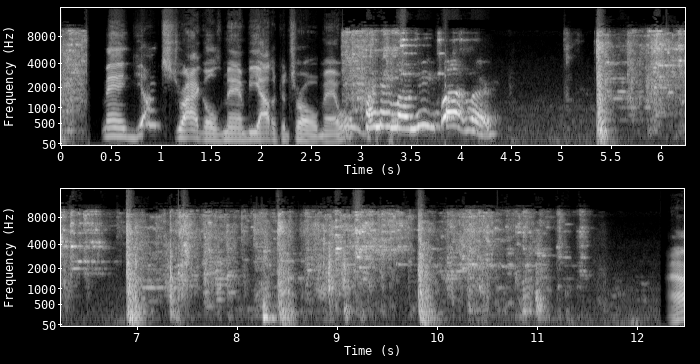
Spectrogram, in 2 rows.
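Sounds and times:
glass breaking and shattering at an apartment: 0.0 - 0.3, 2.8 - 4.0, 5.0 - 11.7
speech: 0.4 - 4.4
glass shards tinkling: 2.8 - 4.1, 5.0 - 11.7.

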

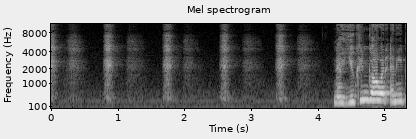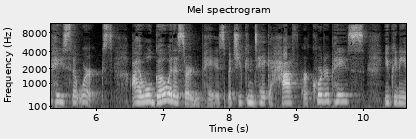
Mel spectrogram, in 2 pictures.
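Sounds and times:
rhythmic breath of fire breathing with short inhales and powerful exhales: 0.0 - 4.1
speech: 4.2 - 10.6.

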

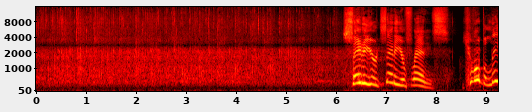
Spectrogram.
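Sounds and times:
church audience clapping at a Sunday service: 0.0 - 7.4
speech: 6.2 - 9.2.

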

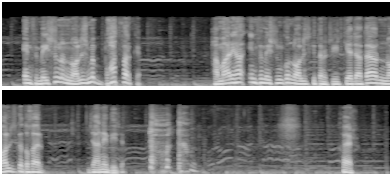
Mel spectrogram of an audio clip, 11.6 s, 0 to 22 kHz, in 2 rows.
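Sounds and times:
speech: 0.4 - 2.3, 3.2 - 7.8, 11.0 - 11.2
coughing: 8.0 - 9.0
throat clearing: 8.1 - 8.9.

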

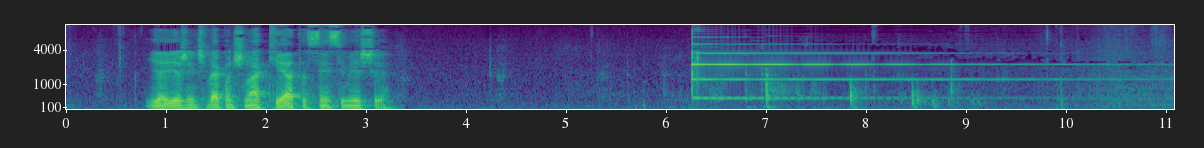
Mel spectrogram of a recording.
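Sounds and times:
speech: 0.8 - 3.4
meditation bell ringing: 6.2 - 11.0.

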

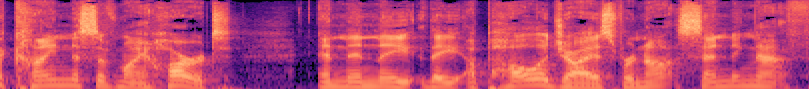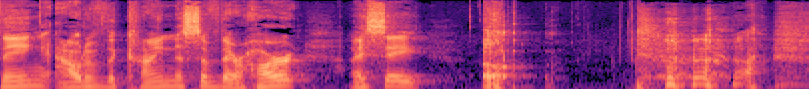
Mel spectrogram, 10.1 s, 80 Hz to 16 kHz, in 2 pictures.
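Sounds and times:
speech: 0.0 - 8.4, 9.0 - 10.1
person burping: 8.0 - 8.6
laughter: 9.0 - 9.9.

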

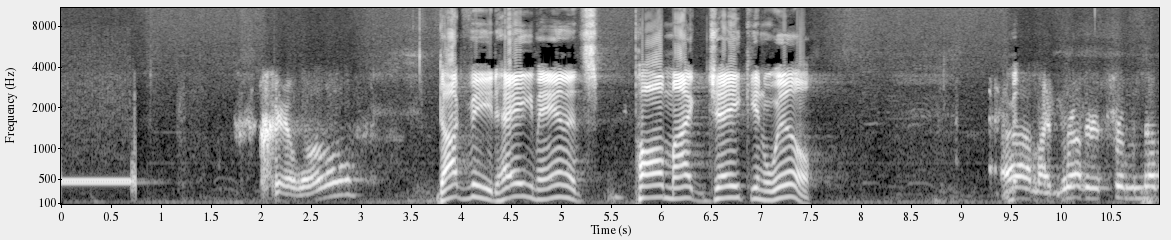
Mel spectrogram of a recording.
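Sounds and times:
telephone dial tone: 0.0 - 0.8
speech: 2.1 - 3.2, 3.8 - 7.6, 9.4 - 10.9.

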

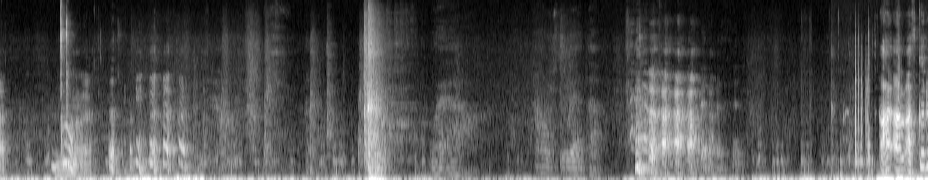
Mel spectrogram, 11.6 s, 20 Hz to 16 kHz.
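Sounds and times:
laughter: 0.0 - 3.1, 7.8 - 9.8
front door unlatched and swung open: 0.0 - 5.4
voices: 0.0 - 7.7, 8.3 - 11.5
bright knock or rattle: 4.5 - 5.2.

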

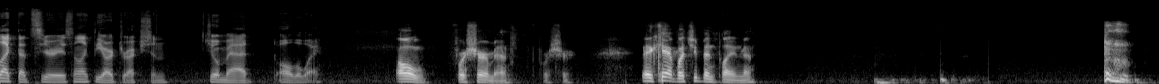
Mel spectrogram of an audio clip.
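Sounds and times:
speech: 0.0 - 3.3, 4.0 - 5.8, 6.4 - 7.6
person clearing throat: 11.0 - 11.5
person coughing: 11.0 - 11.5.

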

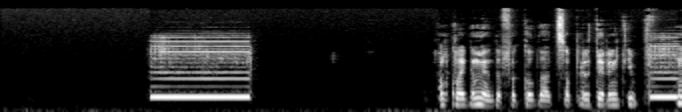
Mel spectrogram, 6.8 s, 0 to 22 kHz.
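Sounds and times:
telephone ringback tone on an outgoing call: 1.5 - 2.6, 6.5 - 6.8
speech: 4.4 - 6.8.

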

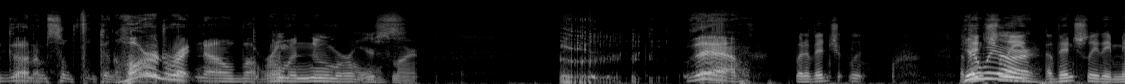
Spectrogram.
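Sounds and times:
speech: 0.0 - 4.3, 5.6 - 8.8, 9.6 - 11.2
person burping into the microphone: 5.6 - 7.5.

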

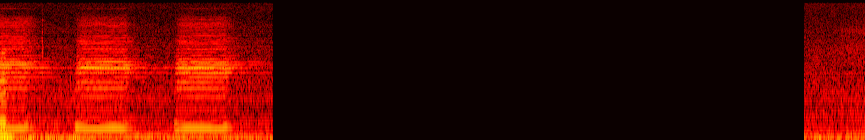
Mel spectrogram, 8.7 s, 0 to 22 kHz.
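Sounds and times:
bus alarm honking with a harsh buzzy tone: 0.0 - 2.7.

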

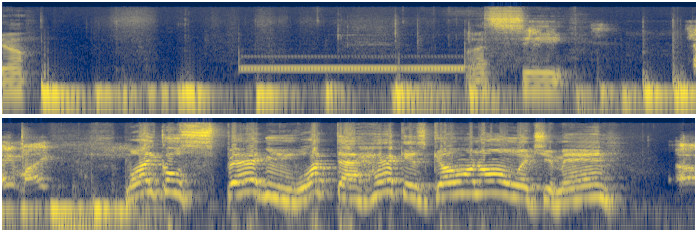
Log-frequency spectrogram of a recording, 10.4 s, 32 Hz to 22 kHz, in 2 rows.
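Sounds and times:
speech: 0.0 - 0.3, 3.5 - 4.4, 5.2 - 10.4
low pulsing beat: 0.3 - 6.1
electronic telephone dialing tone as a phone call is placed: 1.8 - 3.5.

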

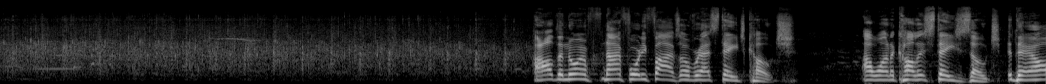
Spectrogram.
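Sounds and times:
crowd applauding: 0.0 - 5.9
speech: 5.4 - 8.0, 8.6 - 10.4.

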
